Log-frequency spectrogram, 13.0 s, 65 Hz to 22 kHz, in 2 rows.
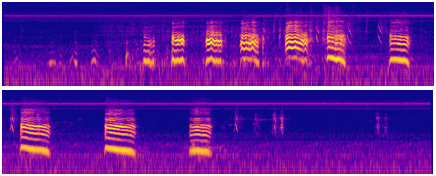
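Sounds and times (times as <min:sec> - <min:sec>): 
purple swamphen calling: 0:00.0 - 0:08.6, 0:09.3 - 0:10.9.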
